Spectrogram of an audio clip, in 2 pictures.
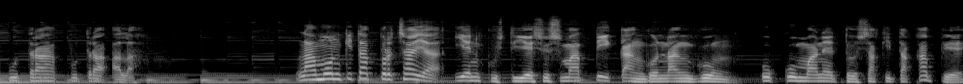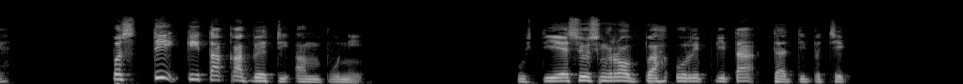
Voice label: good news jawa indramayu, javanese bible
